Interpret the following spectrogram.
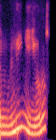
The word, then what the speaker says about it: kneel: Remember, kneel, the K silent, so you do not hear the K. So then the song that it actually begins with is the knee sound.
